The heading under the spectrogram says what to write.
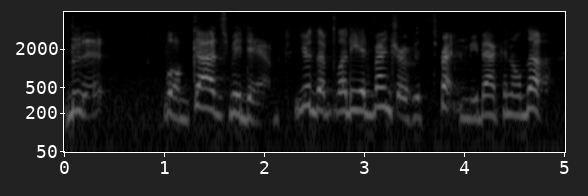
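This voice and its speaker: A gruff, put-on character voice at a middle pitch moves along at a fairly quick pace. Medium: solo performance. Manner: gruff, coarse.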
